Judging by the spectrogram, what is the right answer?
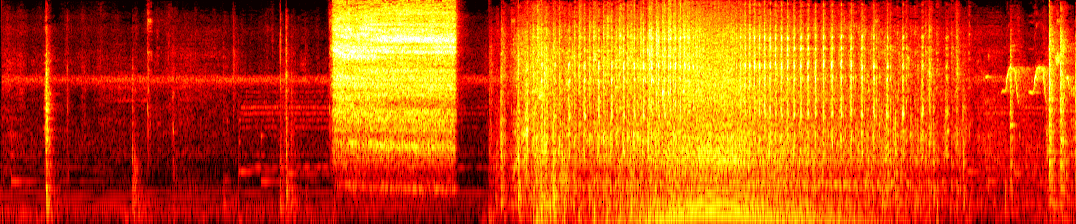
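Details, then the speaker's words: Walmart Hyper Tough push mower that won't start, fuel looked fine, starting fluid in the intake: a few pull-cranks, then brief fast pops that die out; good compression and spark, so a fuel fault, carburetor to be cleaned. "since it popped of like that It clearly indicates we got good compression and spark so we just have a fuel issue"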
